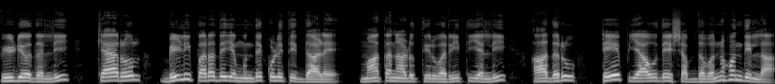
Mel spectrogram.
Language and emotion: Kannada, neutral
